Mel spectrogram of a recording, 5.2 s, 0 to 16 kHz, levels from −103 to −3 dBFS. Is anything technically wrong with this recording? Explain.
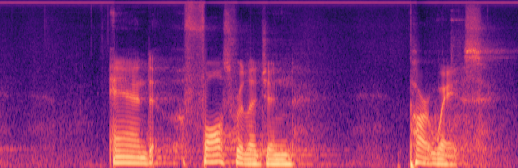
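No, nothing in this audio points to a technical fault.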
